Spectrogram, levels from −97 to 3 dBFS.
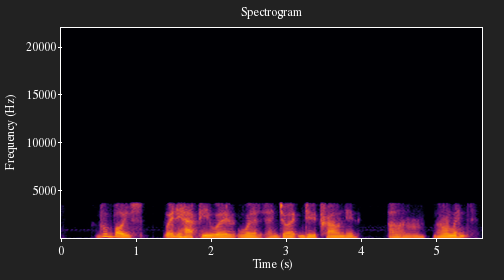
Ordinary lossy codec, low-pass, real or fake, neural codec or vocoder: none; 3.6 kHz; fake; codec, 16 kHz in and 24 kHz out, 0.6 kbps, FocalCodec, streaming, 4096 codes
